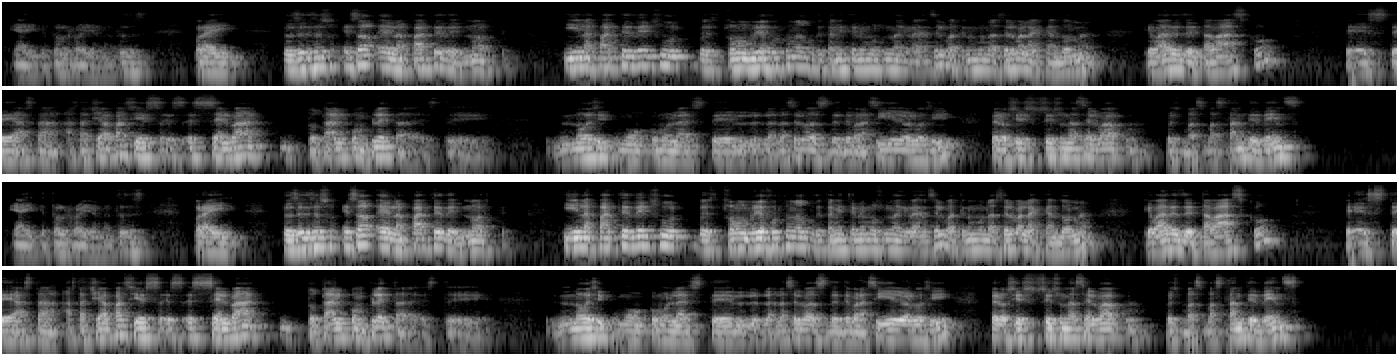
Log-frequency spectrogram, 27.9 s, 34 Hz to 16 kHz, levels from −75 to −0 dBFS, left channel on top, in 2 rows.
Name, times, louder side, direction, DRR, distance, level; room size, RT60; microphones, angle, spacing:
voice 1, 0.1-1.4 1.9-2.3 2.8-4.9 5.6-10.9 11.4-12.7 13.5-18.7 19.4-23.4 23.8-25.3 25.6-26.9, right 3 dB, 90° right, 5 dB, 0.6 m, -26 dB
2.6 x 2.3 x 3.2 m, 0.41 s
head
